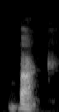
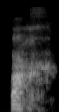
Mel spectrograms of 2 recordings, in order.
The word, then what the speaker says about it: Bach: your your hand Sebastian Bach so at the end of his name is unfortunately in English we say back but I'm just saying it's a Bach Johan Sebastian Bach okay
